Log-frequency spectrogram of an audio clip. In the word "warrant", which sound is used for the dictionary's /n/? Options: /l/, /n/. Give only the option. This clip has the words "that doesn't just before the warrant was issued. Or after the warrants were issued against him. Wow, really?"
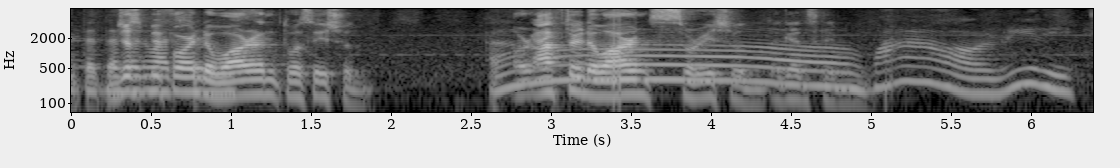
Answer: /n/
